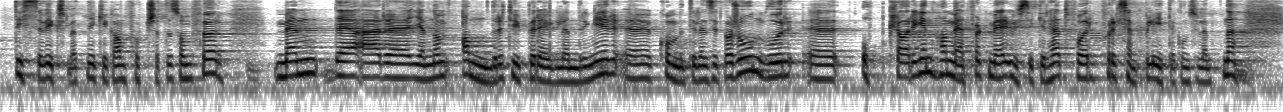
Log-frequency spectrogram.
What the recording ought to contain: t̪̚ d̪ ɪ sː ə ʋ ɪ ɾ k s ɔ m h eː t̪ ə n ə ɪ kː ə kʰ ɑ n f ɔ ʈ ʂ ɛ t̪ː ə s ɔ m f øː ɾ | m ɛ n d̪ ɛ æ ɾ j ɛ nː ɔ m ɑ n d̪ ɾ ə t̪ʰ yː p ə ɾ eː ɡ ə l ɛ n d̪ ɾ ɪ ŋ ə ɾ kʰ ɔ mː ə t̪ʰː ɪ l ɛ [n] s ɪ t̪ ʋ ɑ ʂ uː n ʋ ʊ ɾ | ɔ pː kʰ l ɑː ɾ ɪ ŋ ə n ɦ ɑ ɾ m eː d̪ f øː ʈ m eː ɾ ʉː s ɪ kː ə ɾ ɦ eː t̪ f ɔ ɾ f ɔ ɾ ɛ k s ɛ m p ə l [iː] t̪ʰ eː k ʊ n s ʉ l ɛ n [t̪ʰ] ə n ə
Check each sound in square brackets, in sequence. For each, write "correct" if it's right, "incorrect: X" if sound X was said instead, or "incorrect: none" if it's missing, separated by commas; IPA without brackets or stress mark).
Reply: correct, correct, incorrect: t̪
